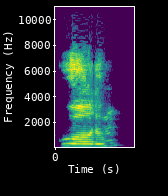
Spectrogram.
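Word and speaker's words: quorum: de reunión no quórum entonces se pronuncia todo por ejemplo quórum uy uy no esquí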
